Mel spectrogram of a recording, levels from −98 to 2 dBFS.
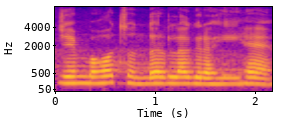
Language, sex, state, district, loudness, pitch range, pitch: Hindi, female, Haryana, Rohtak, -14 LUFS, 175-195 Hz, 185 Hz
